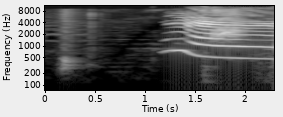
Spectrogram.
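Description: A long wailing vocal cry, starting a little higher, dropping and then held on one steady note, beginning a little over a second in after a near-silent gap.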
